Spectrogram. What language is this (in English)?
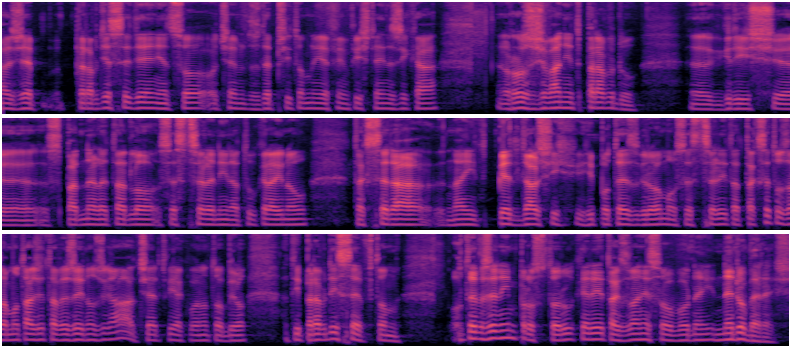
Czech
